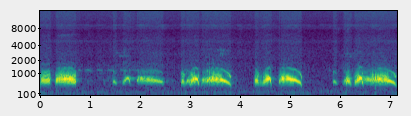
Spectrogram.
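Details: Wild spotted dove and decoy spotted dove competing in a calling duel during bird trapping. Short soft lead-in notes give way to longer, downward-curving coos, repeated in phrases with brief silent gaps.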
